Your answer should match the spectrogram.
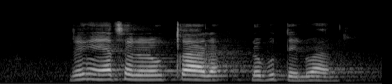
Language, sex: Zulu, female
